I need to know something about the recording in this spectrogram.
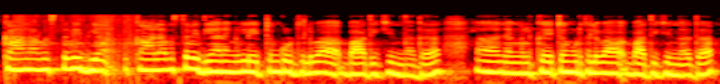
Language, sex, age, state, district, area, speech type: Malayalam, female, 30-45, Kerala, Thrissur, rural, spontaneous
